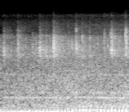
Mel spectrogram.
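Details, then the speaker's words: Vauxhall/Saab fleet car at idle: harsh metallic chirping bursts from the auxiliary drive belt, going quiet at once when sprayed; belt grooves later cleaned of dirt and oil, only spare belts wrong size. "if I go and take some of this spray which I'm not really meant to do a Bel and it immediately goes quiet"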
